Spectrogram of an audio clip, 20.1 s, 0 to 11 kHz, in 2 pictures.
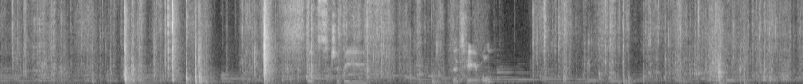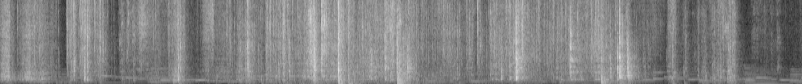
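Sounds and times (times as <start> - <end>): plastic parts clattering: 0.0 - 19.4
packaging rustling: 0.0 - 19.7
background music: 0.0 - 20.0.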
